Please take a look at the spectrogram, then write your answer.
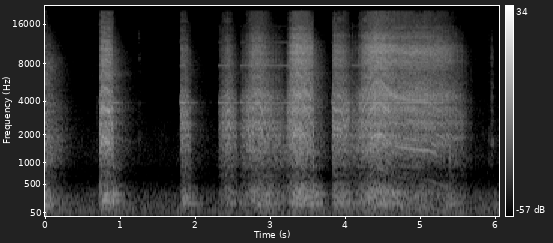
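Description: A power drill backs out an old door strike plate screw in several short bursts, each a whirring grind with pauses between, the last run longest; close and fairly quiet, without talk.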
